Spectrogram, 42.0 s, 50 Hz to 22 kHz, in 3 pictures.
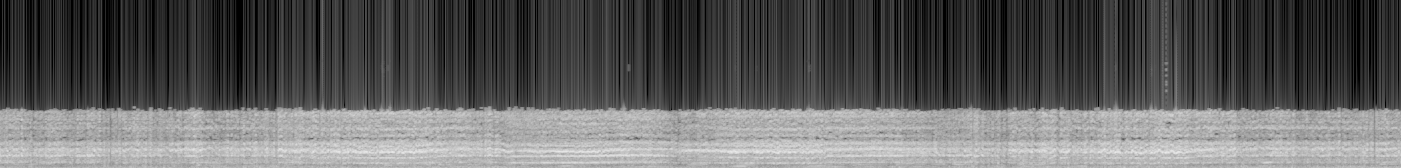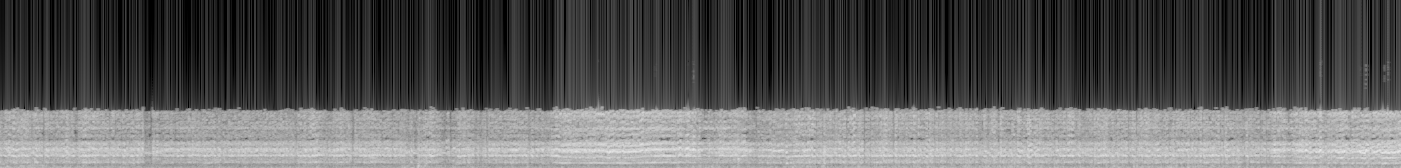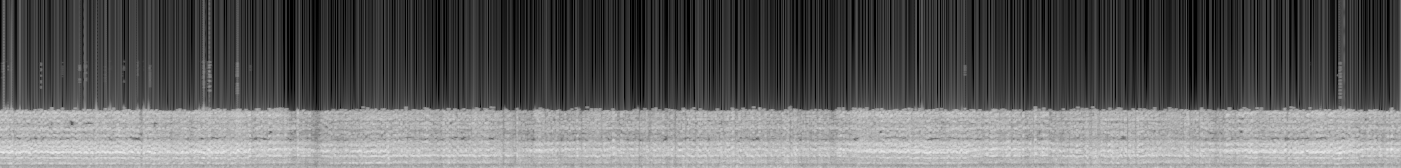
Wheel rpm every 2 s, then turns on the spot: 230, 230, 220, 220, 220, 220, 230, 230, 230, 230, 220, 230, 230, 220, 200, 210, 230, 230, 230, 220, 220.
none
